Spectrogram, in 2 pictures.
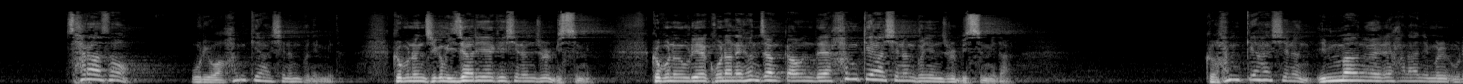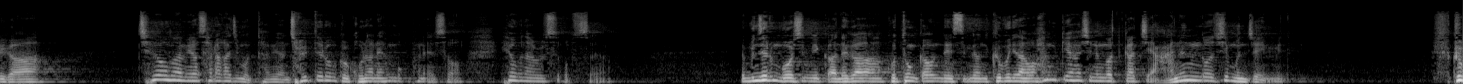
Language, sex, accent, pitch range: Korean, male, native, 120-175 Hz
